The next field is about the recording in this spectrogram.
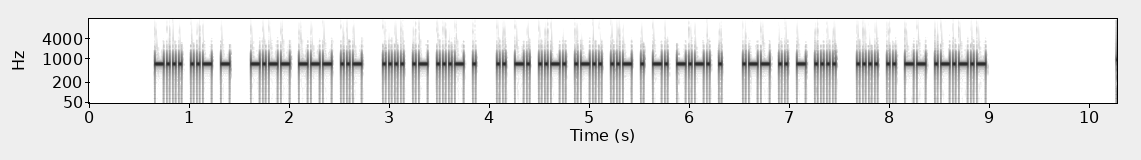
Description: Morse code, heard as a keyed tone, about 40 wpm, 700 Hz. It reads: BUT YOU HAVE INFLUENCE WITH HIM.
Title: Sentences from Top 1100 Words 40wpm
